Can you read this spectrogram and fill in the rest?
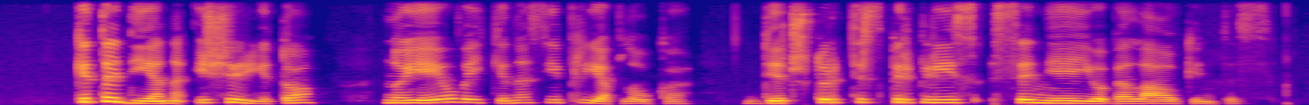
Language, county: Lithuanian, Tauragė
